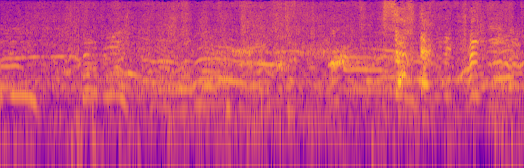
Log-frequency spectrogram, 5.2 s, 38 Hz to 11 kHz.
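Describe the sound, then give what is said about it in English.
Commotion as migrants break out of a camp in Hungary: a hubbub of overlapping voices with scuffling movement and a few louder bursts near the end. “It's a camera woman for N1 TV tripping migrants, kicking them as they broke out of that camp to try to walk to Germany. We'll link you to the video at hereandnow.org. Here's some of the sound.”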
